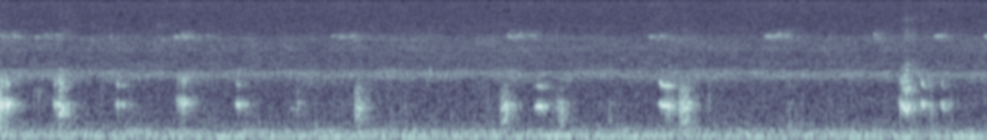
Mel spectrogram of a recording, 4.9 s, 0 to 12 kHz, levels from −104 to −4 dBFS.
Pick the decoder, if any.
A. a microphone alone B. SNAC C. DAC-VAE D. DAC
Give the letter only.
A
